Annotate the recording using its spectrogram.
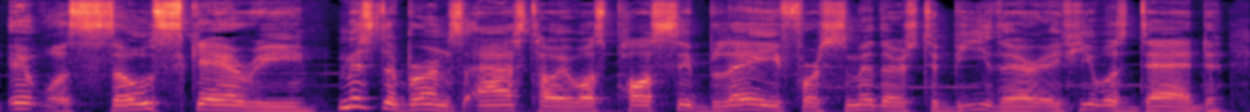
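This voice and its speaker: In a mid-range, unhurried, slightly mellow voice, the creepypasta host reads a comedic story. His reactions are theatrical and amused, with chuckles slipping in between lines.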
